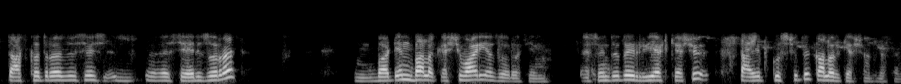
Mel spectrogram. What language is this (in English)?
Kashmiri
